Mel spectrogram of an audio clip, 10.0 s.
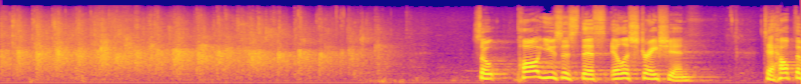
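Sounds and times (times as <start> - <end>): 
round of applause: 0.0 - 5.2
speech: 6.0 - 8.8, 9.6 - 10.0.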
